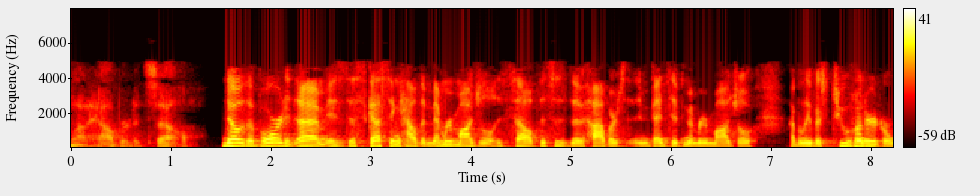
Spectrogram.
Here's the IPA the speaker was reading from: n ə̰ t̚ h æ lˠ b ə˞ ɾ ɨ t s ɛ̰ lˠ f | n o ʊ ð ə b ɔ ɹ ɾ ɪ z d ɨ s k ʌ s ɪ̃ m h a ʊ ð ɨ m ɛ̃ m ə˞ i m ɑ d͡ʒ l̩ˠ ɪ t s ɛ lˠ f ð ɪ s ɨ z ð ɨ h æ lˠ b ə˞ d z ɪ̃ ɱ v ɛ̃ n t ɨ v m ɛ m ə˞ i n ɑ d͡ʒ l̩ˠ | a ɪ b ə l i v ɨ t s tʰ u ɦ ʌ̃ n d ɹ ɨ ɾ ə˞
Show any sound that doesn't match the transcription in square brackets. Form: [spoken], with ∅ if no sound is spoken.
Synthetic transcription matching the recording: n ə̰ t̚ h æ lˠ b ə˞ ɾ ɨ t s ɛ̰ lˠ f | n o ʊ ð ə b ɔ ɹ ɾ ɪ z d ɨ s k ʌ s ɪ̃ [ŋ] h a ʊ ð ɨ m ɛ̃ m ə˞ i m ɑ d͡ʒ l̩ˠ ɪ t s ɛ lˠ f ð ɪ s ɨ z ð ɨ h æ lˠ b ə˞ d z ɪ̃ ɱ v ɛ̃ n t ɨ v m ɛ m ə˞ i [m] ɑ d͡ʒ l̩ˠ | a ɪ b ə l i v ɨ t s tʰ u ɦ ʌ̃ n d ɹ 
